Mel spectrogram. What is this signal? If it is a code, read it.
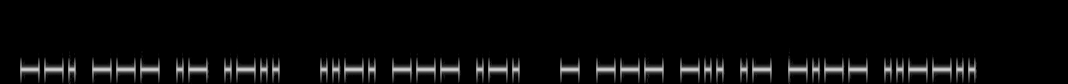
Morse code, heard as a keyed tone, about 20 wpm, 700 Hz. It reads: GOAL FOR TODAY?
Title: Sentences from Top 1000 Words - Review Part 5 - 20wpm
